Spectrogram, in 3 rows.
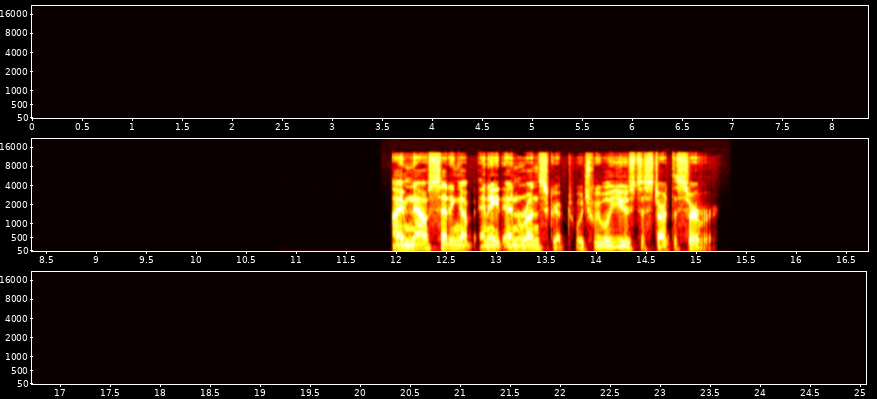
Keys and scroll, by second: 11.4 shift+~, 12.6 BackSpace, 21.5 super+v, 22.8 super+v, 23.7 ctrl+x.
